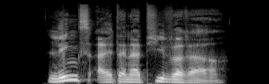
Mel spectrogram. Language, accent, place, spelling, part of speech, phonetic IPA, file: German, Germany, Berlin, linksalternativerer, adjective, [ˈlɪŋksʔaltɛʁnaˌtiːvəʁɐ], De-linksalternativerer.ogg
- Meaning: inflection of linksalternativ: 1. strong/mixed nominative masculine singular comparative degree 2. strong genitive/dative feminine singular comparative degree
